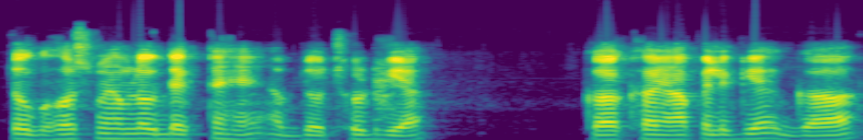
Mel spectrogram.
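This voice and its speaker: A man teaching an exam revision lesson, slowly listing letters one by one. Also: medium pitch, level tone. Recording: dull lo-fi sound.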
